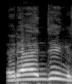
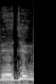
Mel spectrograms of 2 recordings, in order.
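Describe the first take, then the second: First: The word is said with the 'n' sound. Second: The word is said without the 'n' sound. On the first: The speaker calls it right. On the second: The speaker calls it wrong.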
